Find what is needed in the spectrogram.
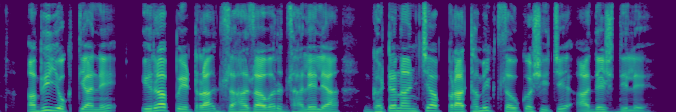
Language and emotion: Marathi, neutral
